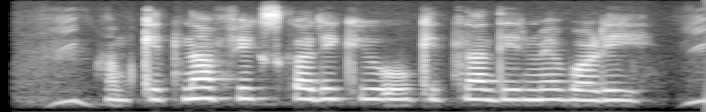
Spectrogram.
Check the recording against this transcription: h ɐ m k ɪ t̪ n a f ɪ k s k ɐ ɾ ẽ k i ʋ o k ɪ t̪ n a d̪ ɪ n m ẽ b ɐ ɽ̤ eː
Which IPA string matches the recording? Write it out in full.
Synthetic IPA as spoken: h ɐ m k ɪ t̪ n a f ɪ k s k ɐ ɾ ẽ k i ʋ o k ɪ t̪ n a d̪ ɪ n m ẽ b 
